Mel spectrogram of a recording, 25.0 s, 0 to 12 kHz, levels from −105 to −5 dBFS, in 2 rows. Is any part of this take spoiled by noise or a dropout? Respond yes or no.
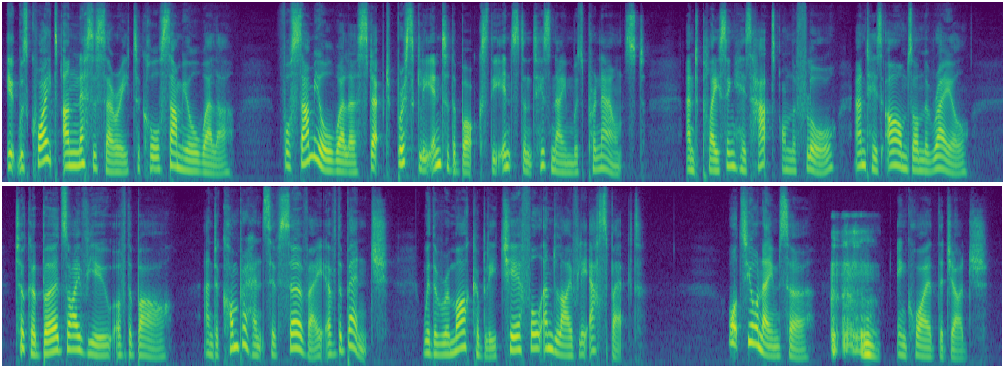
yes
